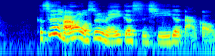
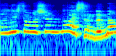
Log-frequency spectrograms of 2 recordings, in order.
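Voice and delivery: much higher, puzzled imitation of an old man; high mock old man; 13 semitones higher than usual. Old man doubting the girl's accent, high mock voice. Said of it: "他说".

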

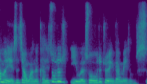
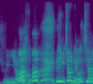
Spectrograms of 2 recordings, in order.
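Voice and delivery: higher, louder playful no with a laugh; teasing coworker, laughing and louder; laughing refusal; 10 semitones higher, 7 dB louder than usual. Retold or imitated. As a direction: laugh it off and push the job back. Coworkers pushing the task around.

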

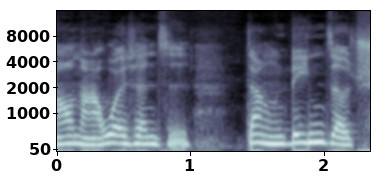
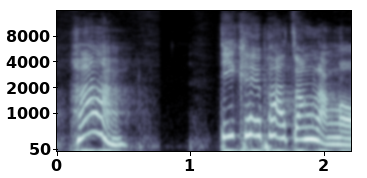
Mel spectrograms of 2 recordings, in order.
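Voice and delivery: high teasing mother voice; teasing mom; 9 semitones higher than usual. Retold or imitated. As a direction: tease him like mom does. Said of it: "我妈妈常常也说".

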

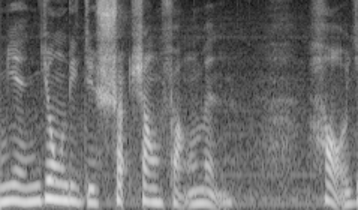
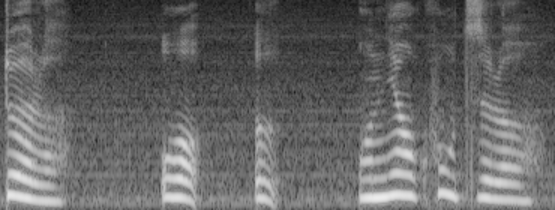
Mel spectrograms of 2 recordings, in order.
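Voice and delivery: embarrassed confession; 3 semitones higher, 3 dB louder than usual. Acted. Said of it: "我很快地承认".

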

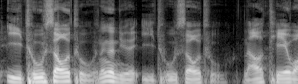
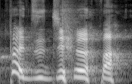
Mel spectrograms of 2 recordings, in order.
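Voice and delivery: high laughing reaction; 7 dB louder than usual. Real, not acted. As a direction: laugh it out, amused and shocked. Reacting to blunt ad.

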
